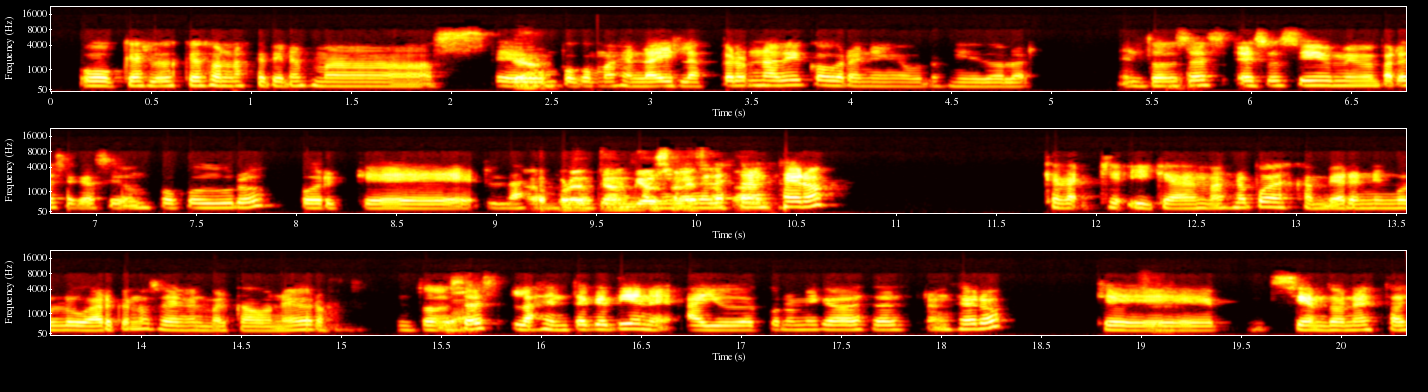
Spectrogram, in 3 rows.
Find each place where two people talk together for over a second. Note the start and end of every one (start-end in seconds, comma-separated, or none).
9.1-10.4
